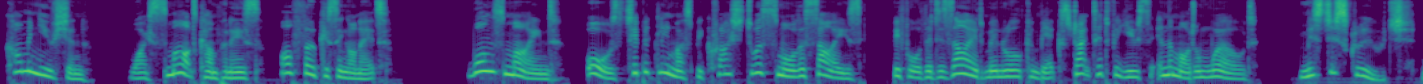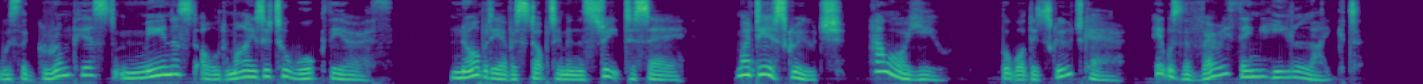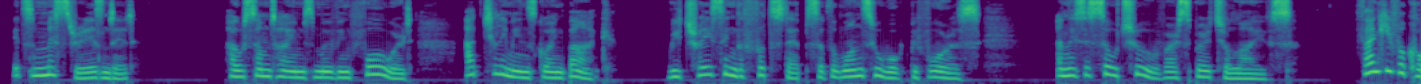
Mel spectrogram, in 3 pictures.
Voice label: Dry Reel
